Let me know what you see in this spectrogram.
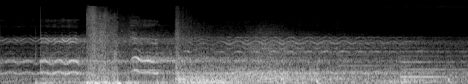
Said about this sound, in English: Lightning flashes mix with explosions on a battlefield during World War I. A dead soldier lies in a muddy ditch as the explosions go off around him.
